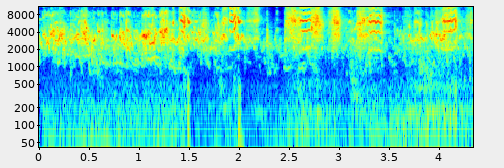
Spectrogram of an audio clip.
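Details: Breeding colony budgies call in dense, scratchy high chirps, with a few louder bursts after 2.5 seconds and short pauses between them.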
